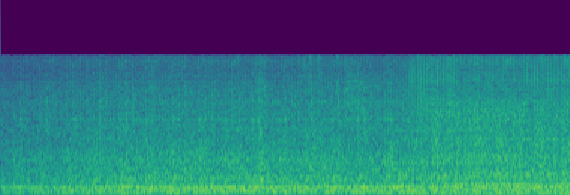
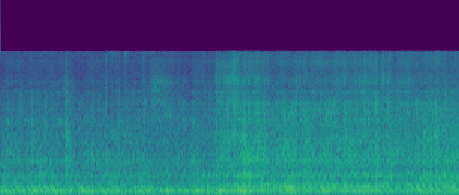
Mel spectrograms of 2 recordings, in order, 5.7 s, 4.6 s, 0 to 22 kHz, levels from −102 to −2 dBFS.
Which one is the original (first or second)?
first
